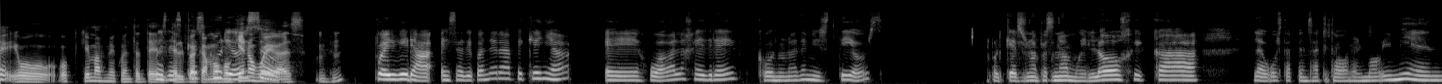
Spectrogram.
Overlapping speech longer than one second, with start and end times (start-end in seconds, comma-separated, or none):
1.5-2.9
